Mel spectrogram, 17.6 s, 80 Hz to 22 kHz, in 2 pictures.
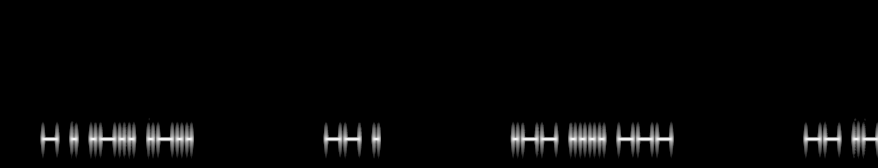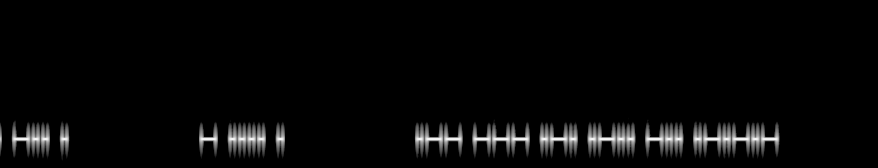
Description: Morse code, heard as a keyed tone, about 25 wpm, 700 Hz. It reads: TELL ME WHO MADE THE WORLD.
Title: 4x Word-Spacing - Sentences from Top 200 Words - 25wpm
